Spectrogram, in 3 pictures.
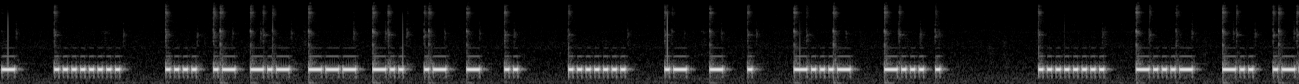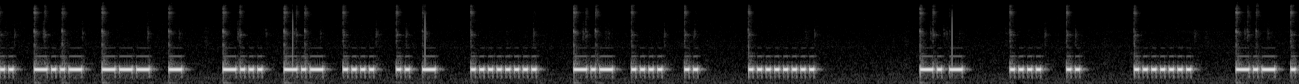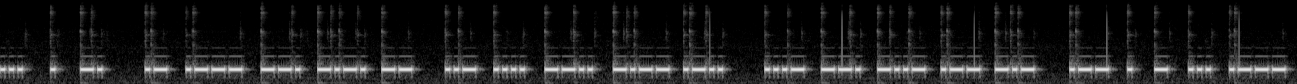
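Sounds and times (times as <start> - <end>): morse code beeps: 0.0 - 9.5, 10.4 - 21.2, 22.2 - 38.9
faint keyer clicks: 28.6 - 38.9.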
